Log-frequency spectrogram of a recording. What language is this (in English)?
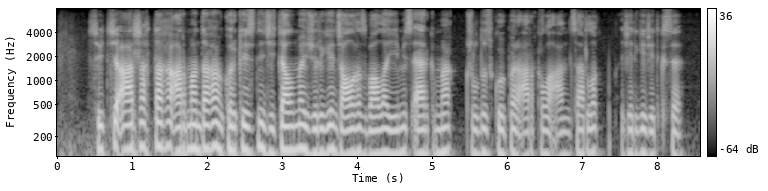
Kazakh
